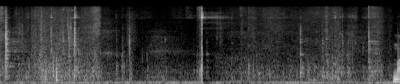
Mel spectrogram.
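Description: Metal frame tubes of a layout blind being handled: a few sharp clinks and knocks, the loudest about two seconds in, with rubbing and fabric rustling between them.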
